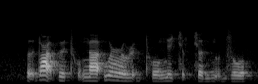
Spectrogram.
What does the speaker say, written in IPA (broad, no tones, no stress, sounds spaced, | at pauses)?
ə̰ d ʕ a̰ p ø tʰ o̰ ŋ a ʔ u ʕ u ɭ ə̰ d tʰ o ŋ e c ə̰ c ə d n o̰ d z o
